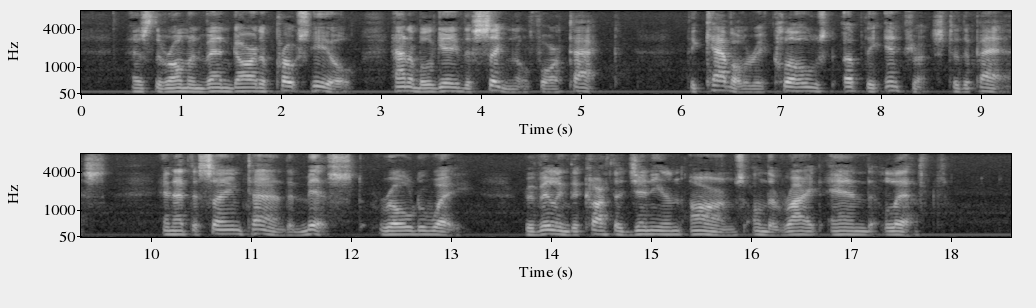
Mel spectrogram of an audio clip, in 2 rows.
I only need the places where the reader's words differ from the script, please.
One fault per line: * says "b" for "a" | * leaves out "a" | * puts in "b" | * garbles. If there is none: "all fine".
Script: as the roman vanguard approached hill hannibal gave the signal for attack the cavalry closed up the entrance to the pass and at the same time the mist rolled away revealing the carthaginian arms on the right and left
all fine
